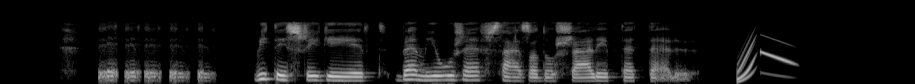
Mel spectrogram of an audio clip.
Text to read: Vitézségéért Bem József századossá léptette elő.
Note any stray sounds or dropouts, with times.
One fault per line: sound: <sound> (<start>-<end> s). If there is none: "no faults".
sound: laugh (1.0-2.2 s)
sound: chirp (7.4-8.0 s)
